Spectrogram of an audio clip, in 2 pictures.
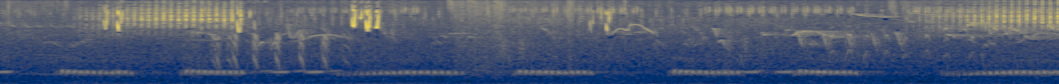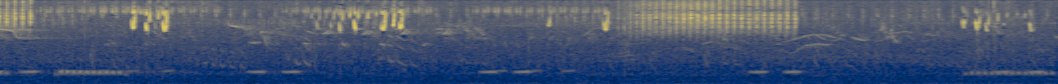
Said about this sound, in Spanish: Una tórtola arrulla en una encina próxima, cerca de una abubilla.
